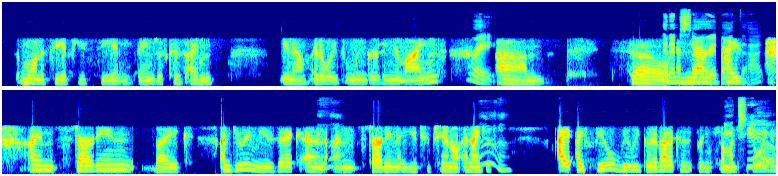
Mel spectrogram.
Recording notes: Today is a call-in show!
